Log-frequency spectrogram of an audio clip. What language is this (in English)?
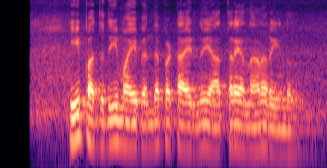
Malayalam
